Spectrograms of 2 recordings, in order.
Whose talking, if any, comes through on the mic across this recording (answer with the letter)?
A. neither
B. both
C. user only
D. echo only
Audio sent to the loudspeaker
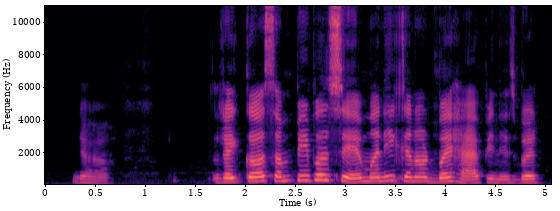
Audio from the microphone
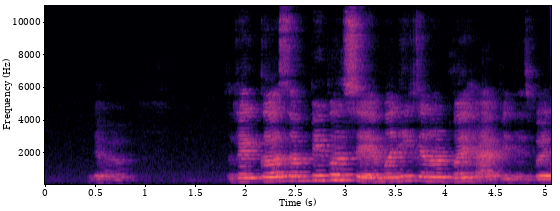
D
